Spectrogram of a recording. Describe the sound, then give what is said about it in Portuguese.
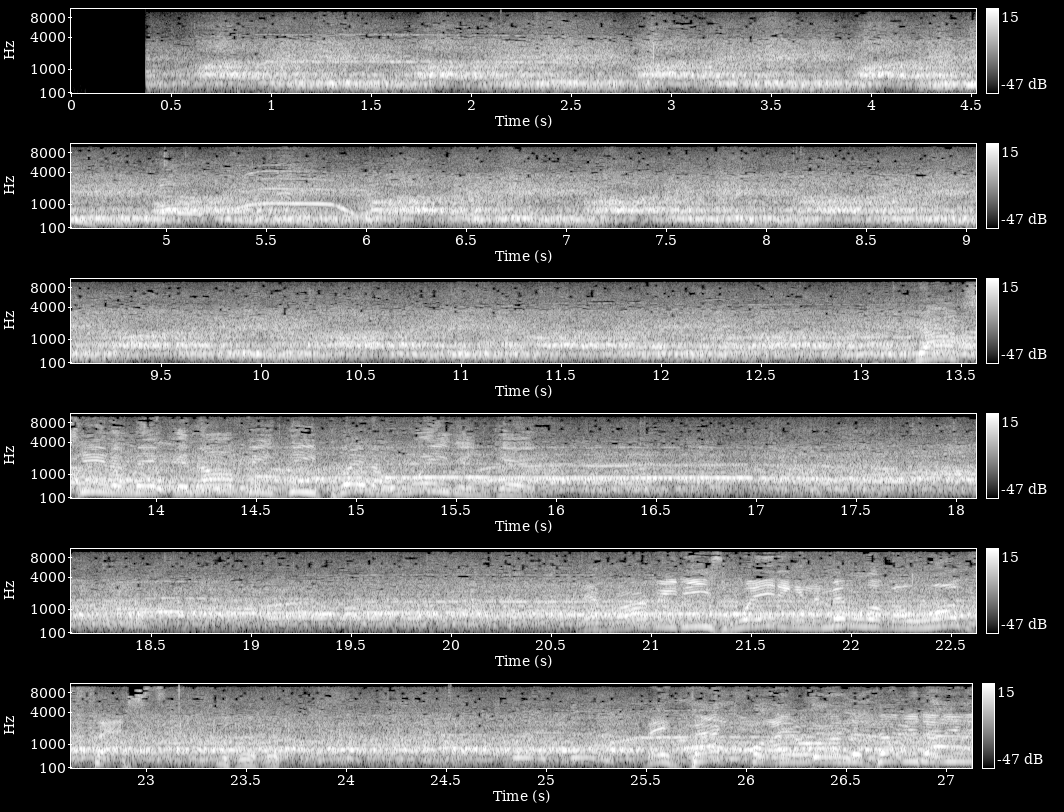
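A large arena crowd of ECW wrestling fans at One Night Stand chants in a steady, repeated rhythm, loud and unified, then the chant dissolves into a continuous roar of cheering and shouting voices. “These rabid ECW fans here tonight at One Night Stand.”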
